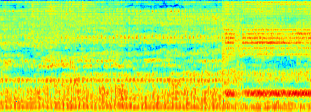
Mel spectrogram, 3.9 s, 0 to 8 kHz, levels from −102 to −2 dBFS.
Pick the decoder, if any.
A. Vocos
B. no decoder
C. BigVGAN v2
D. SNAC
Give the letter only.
A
